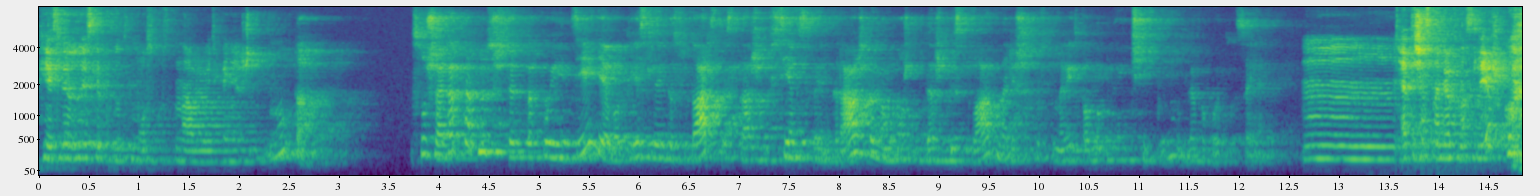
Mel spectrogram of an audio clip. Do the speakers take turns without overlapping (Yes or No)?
Yes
